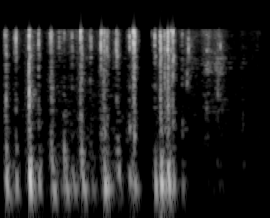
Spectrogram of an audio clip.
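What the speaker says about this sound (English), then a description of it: "Type the password for that specific user again" Rapid keystrokes as a password is entered on a computer keyboard, a close, crisp run of clicks in an uneven rhythm that stops abruptly after about two seconds.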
